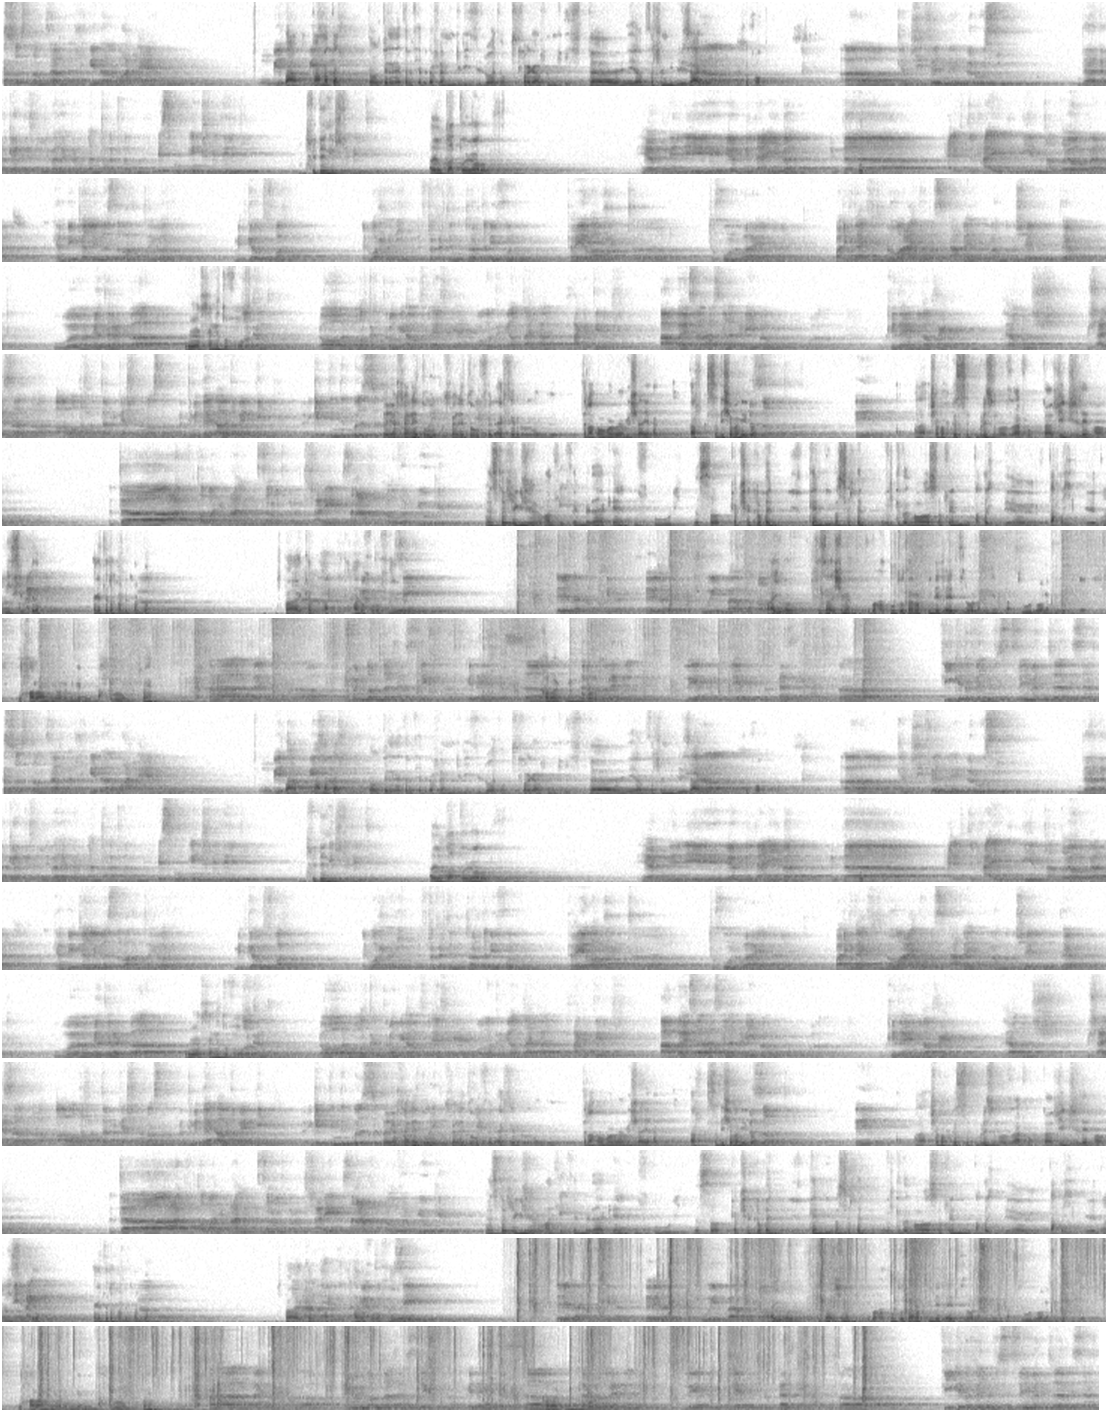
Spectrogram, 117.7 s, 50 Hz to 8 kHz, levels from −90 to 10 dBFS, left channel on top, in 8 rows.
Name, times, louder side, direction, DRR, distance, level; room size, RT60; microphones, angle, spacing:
voice 1, 0.0-2.9 3.4-4.8 9.1-9.6 11.2-13.4 14.3-16.5 16.8-18.0 19.1-19.5 20.5-20.7 23.2-25.3 25.7-26.9 27.3-29.4 30.1-31.7 32.5-33.2 34.2-36.4 37.0-38.5 38.9-40.0 40.5-43.8 44.8-46.5 47.0-47.8 48.4-52.4 52.9-55.2 56.0-56.9 57.5-58.2 58.6-65.3 68.8-69.1 70.2-70.5 75.0-79.6 80.9-81.1 88.1-89.0 90.1-90.4 92.1-93.9 95.6-98.6 105.8-110.4 110.7-111.5 112.1-114.8 115.5-117.6, equal, 15° left, -4 dB, 1.9 m, -36 dB
voice 2, 3.8-4.5 4.9-9.5 10.0-10.2 18.7-19.3 20.4-21.3 46.6-47.4 64.0-67.6 68.0-69.0 71.0-73.6 80.0-88.8 89.5-90.3 92.1-93.8 98.5-102.8 103.2-105.1 110.1-111.0, left 3 dB, 40° left, 12 dB, 0.4 m, -27 dB
sound 1, 95.1-97.7 98.0-101.9 102.3-104.0 104.3-108.1 108.4-114.6, right 10 dB, 70° right, 0.5 m, -38 dB
20.0 x 11.5 x 2.9 m, 2.6 s
head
